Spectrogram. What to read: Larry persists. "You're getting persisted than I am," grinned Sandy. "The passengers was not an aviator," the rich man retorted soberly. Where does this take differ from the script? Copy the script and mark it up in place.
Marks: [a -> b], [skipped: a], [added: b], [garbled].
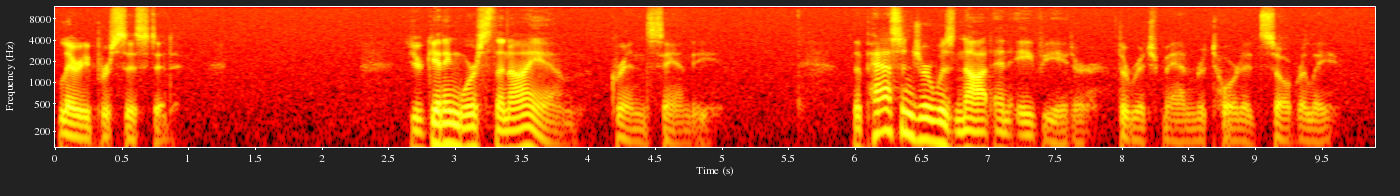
Larry [persists. -> persisted] "You're getting [persisted -> worse] than I am," grinned Sandy. "The [passengers -> passenger] was not an aviator," the rich man retorted soberly.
